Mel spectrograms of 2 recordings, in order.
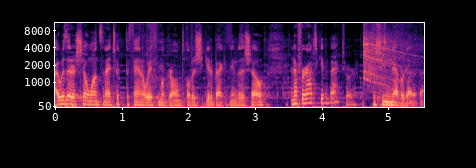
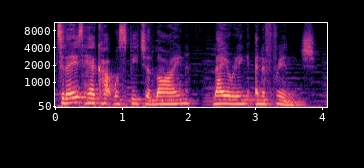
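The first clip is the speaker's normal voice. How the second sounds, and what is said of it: Put-on UK accent, instructor voice. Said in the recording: “accent ... a haircutting instructor from the UK”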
